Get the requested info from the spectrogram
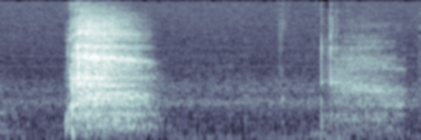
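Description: A man draws one short breath, about half a second long, in a pause between words.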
